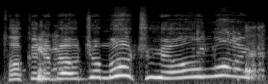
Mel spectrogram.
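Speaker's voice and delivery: high, frantic caricature; hammed-up alarm; panicked mock impression. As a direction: rise to a panicked yelp. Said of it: "He's like".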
